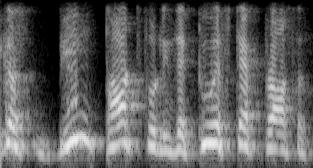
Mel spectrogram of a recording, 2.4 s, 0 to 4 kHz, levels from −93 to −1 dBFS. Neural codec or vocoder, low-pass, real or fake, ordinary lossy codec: none; 3.6 kHz; real; Opus, 24 kbps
